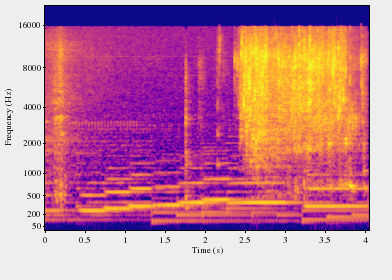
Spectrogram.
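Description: Water pouring out of an animal horn in a rush lasting about a second and a half, starting a little past halfway, over background music with slow sustained notes.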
